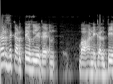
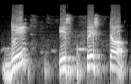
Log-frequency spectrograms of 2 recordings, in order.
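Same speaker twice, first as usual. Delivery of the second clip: द्विस्पृष्ट drawn out very slowly in separate pieces; slow classroom dictation of द्विस्पृष्ट, piece by piece; syllable by syllable; 3 semitones higher, 3 dB louder, much slower than usual. Shown as a demonstration. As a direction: break द्विस्पृष्ट into द्वि, स्, पृष्, ट with pauses. Teacher breaks term into syllables.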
